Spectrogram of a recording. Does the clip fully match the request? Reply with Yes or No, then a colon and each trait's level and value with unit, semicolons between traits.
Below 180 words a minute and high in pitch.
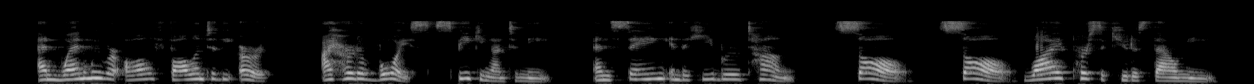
Yes: slow, 135 wpm; high, 230 Hz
